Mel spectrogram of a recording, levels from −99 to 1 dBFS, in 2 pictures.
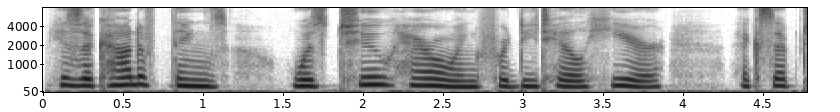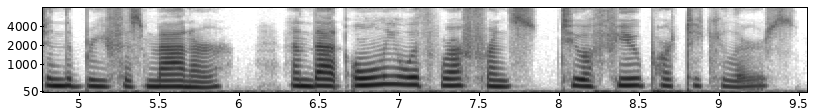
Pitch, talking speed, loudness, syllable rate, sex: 230 Hz, 150 wpm, -17 LUFS, 4.8 syllables/s, female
